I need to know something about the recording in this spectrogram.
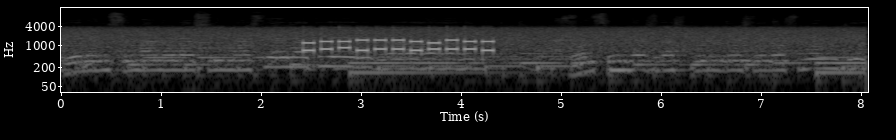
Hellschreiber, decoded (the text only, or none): none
